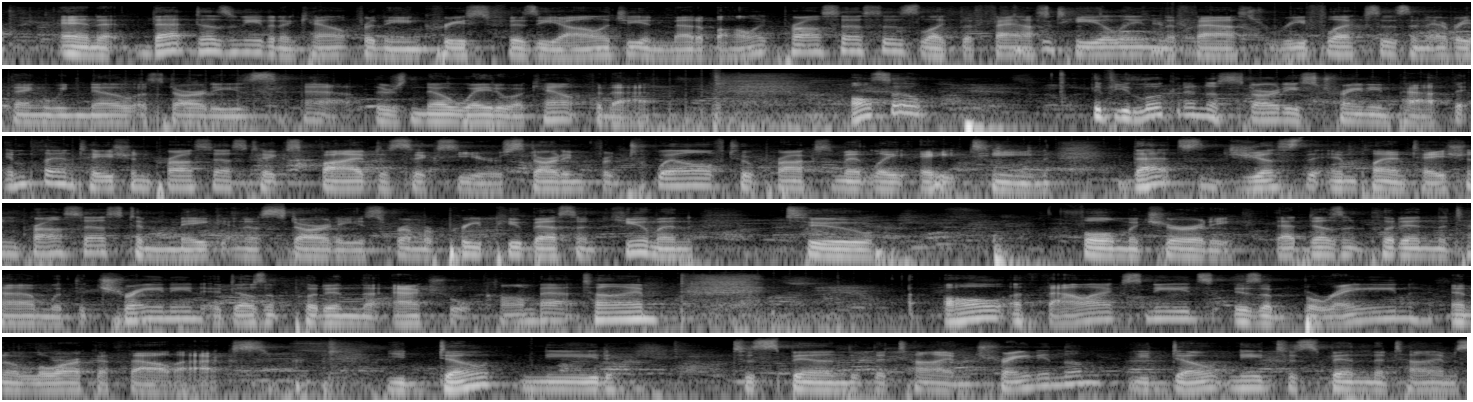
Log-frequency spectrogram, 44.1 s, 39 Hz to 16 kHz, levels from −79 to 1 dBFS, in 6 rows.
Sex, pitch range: male, 100-135 Hz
